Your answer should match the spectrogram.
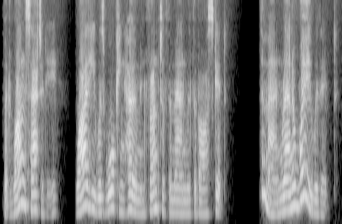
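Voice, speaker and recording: A woman's voice: lowish voice, very animated, moderate pace. A woman reading short elementary stories aloud in a scripted narration for learners. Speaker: story reader.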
